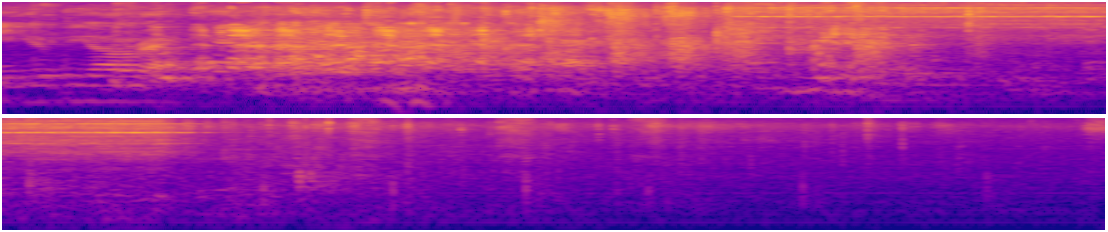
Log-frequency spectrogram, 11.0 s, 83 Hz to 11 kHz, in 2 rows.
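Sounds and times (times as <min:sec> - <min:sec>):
audience laughter: 0:00.7 - 0:04.6
applause: 0:01.8 - 0:05.2
thin high tone: 0:03.6 - 0:06.6.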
